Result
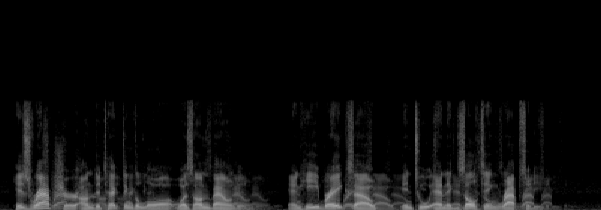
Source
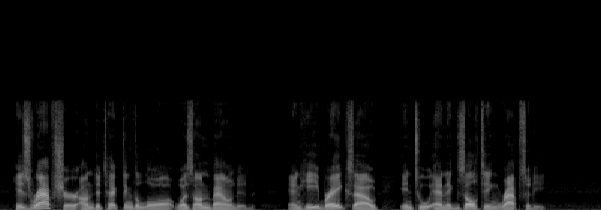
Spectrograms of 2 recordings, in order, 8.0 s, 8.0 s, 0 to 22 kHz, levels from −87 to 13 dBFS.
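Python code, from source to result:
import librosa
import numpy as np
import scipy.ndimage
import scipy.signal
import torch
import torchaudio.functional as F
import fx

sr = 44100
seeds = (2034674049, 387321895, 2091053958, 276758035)

y = fx.air_absorb(x, sr, metres=220.0, at=(0.55, 1.0))
y = fx.echo_feedback(y, sr, ms=248, feedback_pct=25, wet_db=-18.0)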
